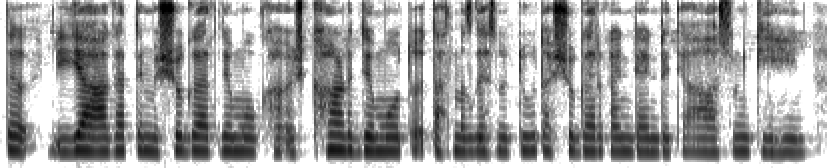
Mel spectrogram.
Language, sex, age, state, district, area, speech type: Kashmiri, female, 30-45, Jammu and Kashmir, Shopian, urban, spontaneous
